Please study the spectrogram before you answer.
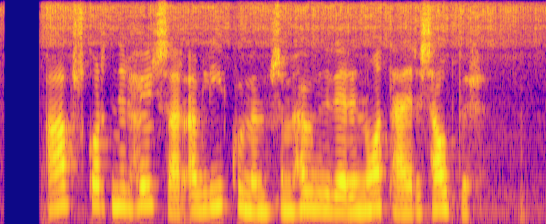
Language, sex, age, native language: Icelandic, female, 20-29, Lithuanian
